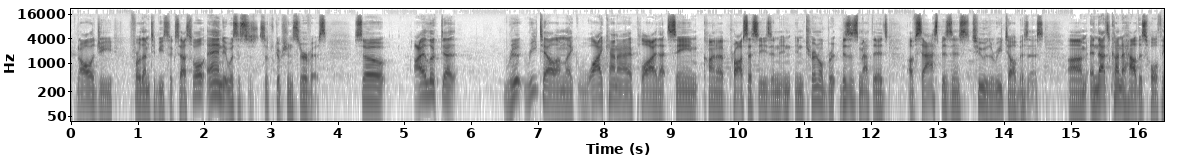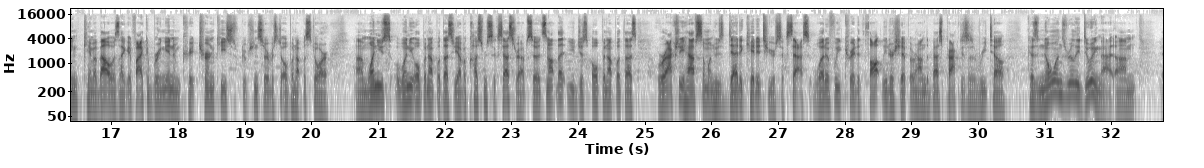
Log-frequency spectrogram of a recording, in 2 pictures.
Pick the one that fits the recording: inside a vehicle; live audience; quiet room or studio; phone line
live audience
